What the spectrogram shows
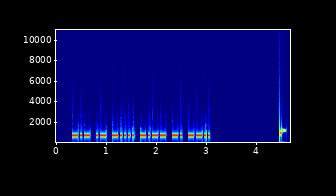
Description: Morse code, heard as a keyed tone, about 30 wpm, 700 Hz. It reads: KA6YNZ
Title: USA Call Signs Repeated 2x 30wpm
